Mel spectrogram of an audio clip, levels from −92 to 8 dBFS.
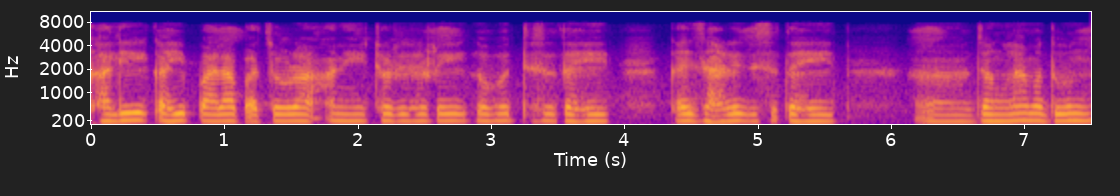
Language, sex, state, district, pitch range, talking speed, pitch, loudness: Marathi, female, Maharashtra, Aurangabad, 190-195 Hz, 120 wpm, 195 Hz, -17 LUFS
